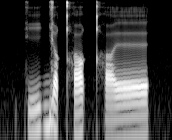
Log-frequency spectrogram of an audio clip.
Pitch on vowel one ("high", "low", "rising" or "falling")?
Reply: rising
